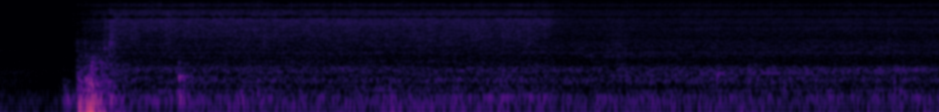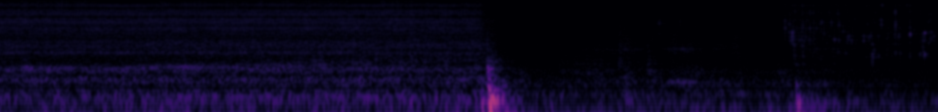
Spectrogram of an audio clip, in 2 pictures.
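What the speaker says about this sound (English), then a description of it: "we're going to cover them with cold water" Tap water runs steadily into a pot for about ten seconds, a continuous close hiss, starting and stopping with brief clunks.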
